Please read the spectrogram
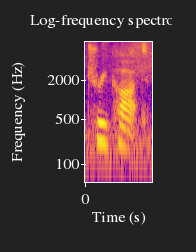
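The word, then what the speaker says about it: tricot: knit it's actually too which is spelled t r i Co o t sorry can spell it again or you can look right there where I just wrote it triot triot it's a French word um and it's just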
